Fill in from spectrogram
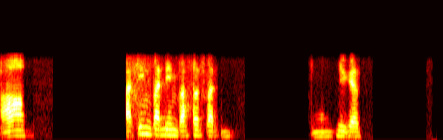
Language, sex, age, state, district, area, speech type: Assamese, male, 18-30, Assam, Dhemaji, rural, conversation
